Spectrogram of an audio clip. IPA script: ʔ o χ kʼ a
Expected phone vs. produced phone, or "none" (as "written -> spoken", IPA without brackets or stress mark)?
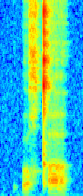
none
